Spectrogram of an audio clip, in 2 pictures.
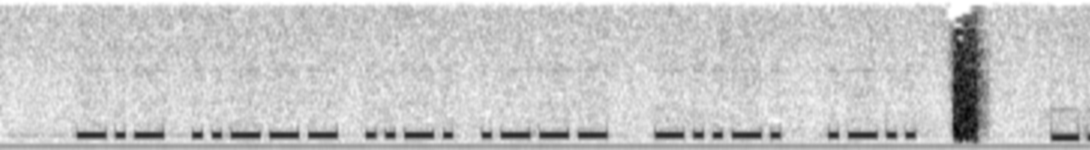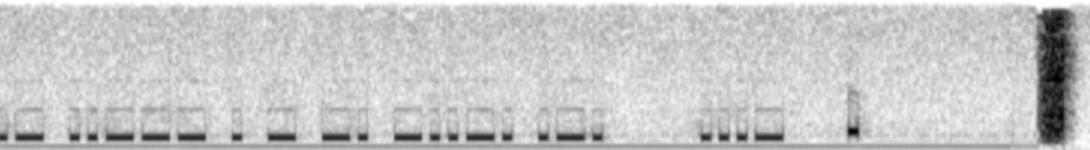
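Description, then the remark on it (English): Rapid Morse code ID tones from radio repeaters beeping in steady dit-dah rhythms over a constant low hum, with a couple of sharp clicks breaking the sequence; no voices, just the keyed tones on a radio channel. “Starting to sound like Morse code practice around here. All those machine IDs.”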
